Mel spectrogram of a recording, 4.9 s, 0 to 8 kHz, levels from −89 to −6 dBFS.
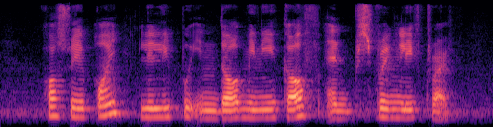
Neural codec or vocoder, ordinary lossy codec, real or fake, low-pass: none; AAC, 32 kbps; real; 7.2 kHz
